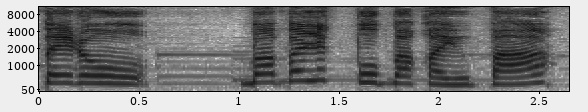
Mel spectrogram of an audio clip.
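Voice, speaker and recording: A woman's voice: high-pitched, slow, fairly bright tone, faint music behind. A woman playing a wistful, respectful young Filipino daughter who misses her father, speaking plaintively and politely in a radio drama. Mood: wistful, hopeful.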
